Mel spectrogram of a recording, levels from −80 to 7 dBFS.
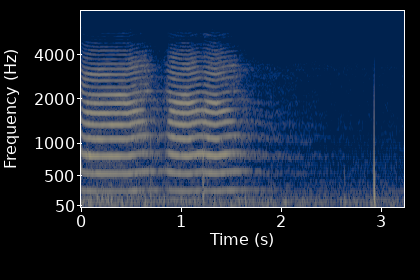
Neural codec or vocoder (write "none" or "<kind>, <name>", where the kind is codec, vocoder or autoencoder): codec, DAC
